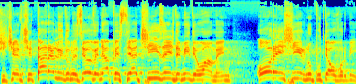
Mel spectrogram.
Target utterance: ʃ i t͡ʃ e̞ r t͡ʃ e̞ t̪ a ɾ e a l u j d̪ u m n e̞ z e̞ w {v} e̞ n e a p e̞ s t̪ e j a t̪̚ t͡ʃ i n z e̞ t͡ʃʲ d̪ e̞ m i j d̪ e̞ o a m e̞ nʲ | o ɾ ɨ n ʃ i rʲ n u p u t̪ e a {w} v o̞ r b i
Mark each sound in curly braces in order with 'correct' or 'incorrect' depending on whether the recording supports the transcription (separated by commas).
correct, correct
